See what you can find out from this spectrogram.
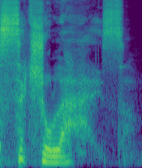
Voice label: Phrase Male Rap; Vengeance Samples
